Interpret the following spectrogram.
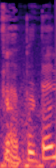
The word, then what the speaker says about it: Capitol: The pronunciation is capital. It's written as CAPITOL .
